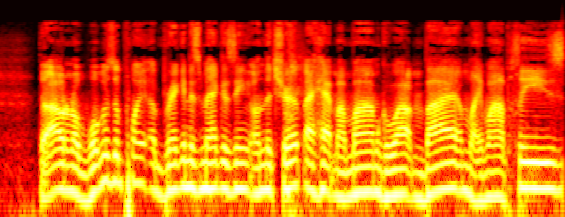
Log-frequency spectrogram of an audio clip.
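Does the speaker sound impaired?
No.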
